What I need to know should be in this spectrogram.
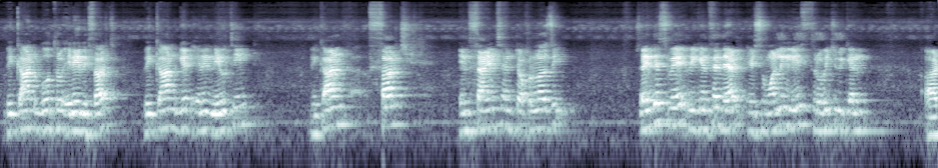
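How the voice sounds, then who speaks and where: A man from India with an Indian accent and Hindi as his first language, giving an explanatory English lesson as a teacher, with halting, repetitive phrasing. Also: a little high, fairly bright tone. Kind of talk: spoken lesson, explanatory talk. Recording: echoey, roomy sound.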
